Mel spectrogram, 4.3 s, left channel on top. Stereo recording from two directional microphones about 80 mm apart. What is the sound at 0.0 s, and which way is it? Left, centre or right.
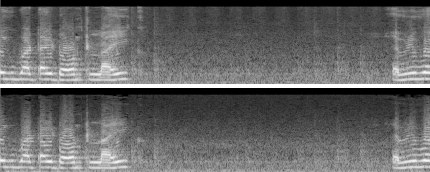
A woman's voice, left.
